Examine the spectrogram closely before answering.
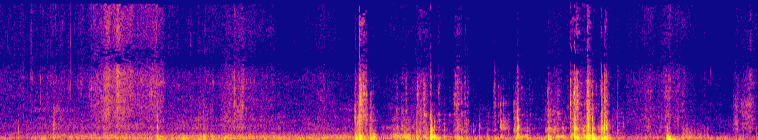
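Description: A run of sharp knocks and clatters as fishing rods are handled and laid into a car's boot, bunched in the second half with the sharpest knock near the end.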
